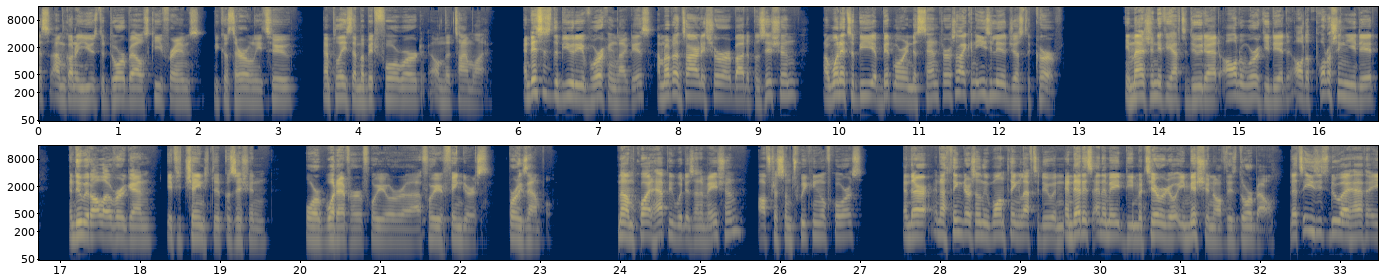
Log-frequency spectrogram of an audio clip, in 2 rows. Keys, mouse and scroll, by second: 0.9 click, 1.2 space, 3.5 space, 3.8 click, 4.1 space, 4.7 space, 5.5 alt+middle drag, 5.8 space, 6.0 space, 8.0-9.4 alt+middle drag, 9.4 Tab, 10.4 click, 10.6 alt+scroll down 1, 10.8 ctrl+alt+middle click, 11.6 g, 16.6 Tab, 19.0 click, 19.6 d, 20.0 scroll up 3, 20.3 d, 20.6 click, 22.2 alt+a, 22.6 click, 23.7 g, 25.8 space, 27.2 space, 27.6 click.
